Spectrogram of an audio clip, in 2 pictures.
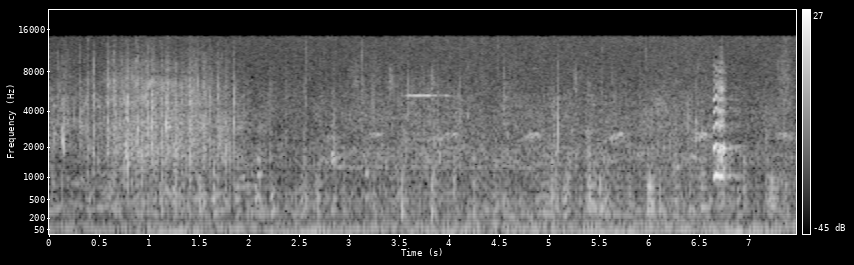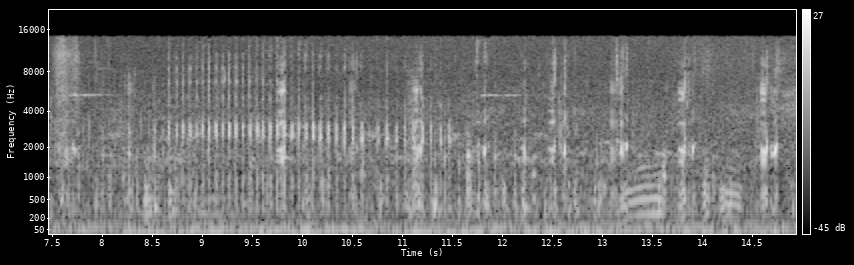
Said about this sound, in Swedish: Ganska så anspråkslösa leten om man jämför med annan fågelsång, men här finns de här typiska skrakletena.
